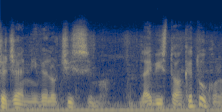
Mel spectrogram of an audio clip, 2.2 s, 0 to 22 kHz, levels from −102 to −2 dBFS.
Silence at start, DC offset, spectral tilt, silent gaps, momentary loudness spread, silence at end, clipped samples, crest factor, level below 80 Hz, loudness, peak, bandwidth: 0 s; under 0.1%; -3.5 dB/octave; none; 8 LU; 0 s; under 0.1%; 18 dB; -46 dBFS; -35 LUFS; -16 dBFS; 11.5 kHz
